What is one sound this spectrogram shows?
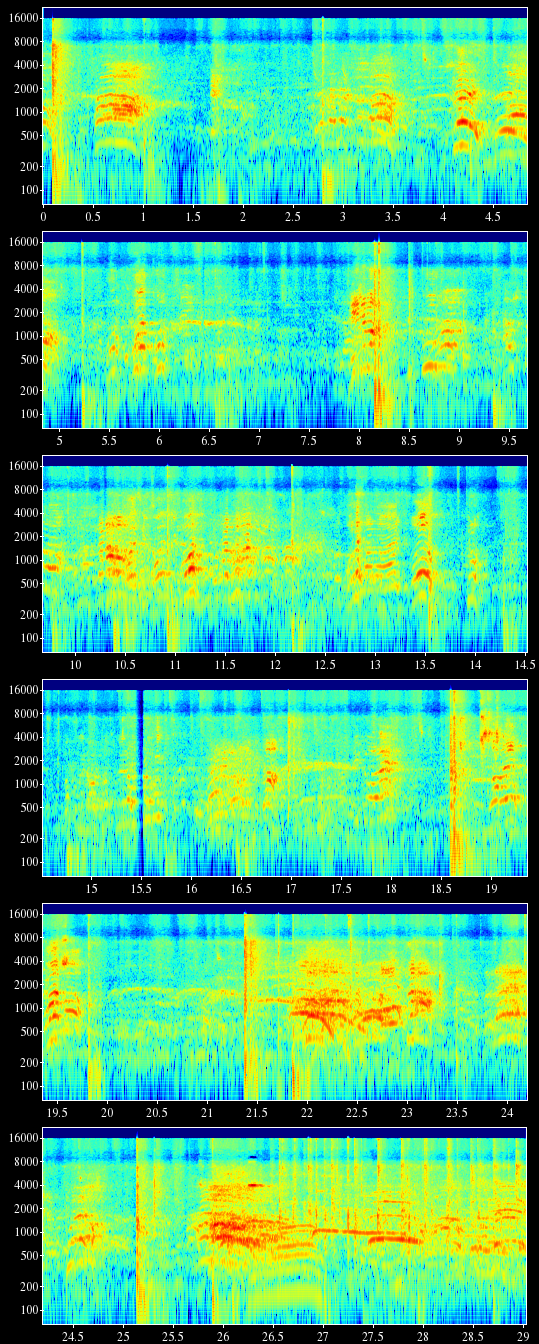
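Men shout and cheer outdoors.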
